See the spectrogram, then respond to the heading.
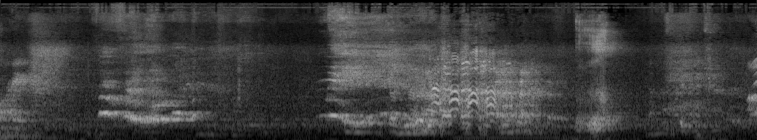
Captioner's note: fart noise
